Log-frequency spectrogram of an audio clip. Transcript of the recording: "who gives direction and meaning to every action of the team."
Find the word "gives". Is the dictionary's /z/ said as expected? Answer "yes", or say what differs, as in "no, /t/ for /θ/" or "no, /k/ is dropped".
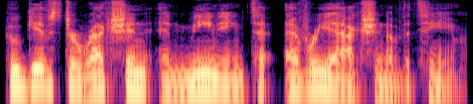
yes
